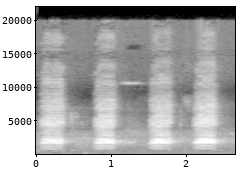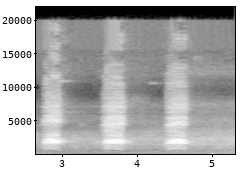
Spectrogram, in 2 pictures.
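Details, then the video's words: Cawing Indian crows perched on top of a tree during a very hot summer day, seven harsh, nasal caws repeated steadily about every three-quarters of a second over a faint low background. "Indian Crows cawing"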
